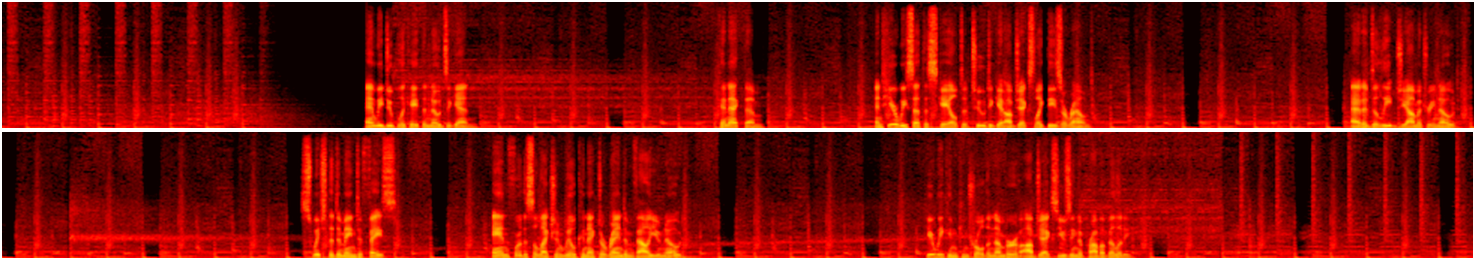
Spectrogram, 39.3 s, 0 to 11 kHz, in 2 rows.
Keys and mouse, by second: 2.9 middle drag, 3.8 click, 4.8 middle click, 5.6 middle drag, 6.1 ctrl+shift+d, 6.8 g, 7.0 y, 7.5 click, 7.8 click, 8.1 middle drag, 9.1-10.5 drag, 10.6 middle click, 11.8 click, 16.6 middle click, 17.3 shift+a, 21.8 middle drag, 22.3-22.6 drag, 22.9-24.5 drag, 25.0 middle drag, 25.6-26.1 drag, 29.7 click, 30.8 middle click, 32.0-35.6 drag.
